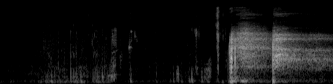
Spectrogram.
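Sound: sipping a drink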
